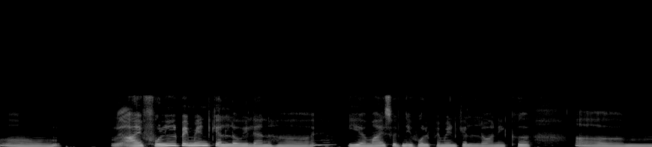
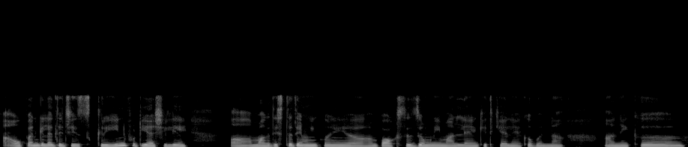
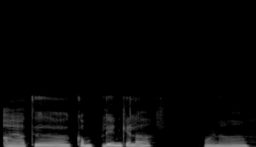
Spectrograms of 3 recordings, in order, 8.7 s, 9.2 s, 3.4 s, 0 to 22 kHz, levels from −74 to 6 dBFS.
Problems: none marked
